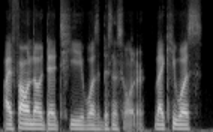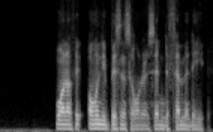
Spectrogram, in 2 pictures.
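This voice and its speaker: A young German-accented man talks easily on a video call, his voice a little low and dry. He wanders through his answers with plenty of "um" and "like", restarting as he goes. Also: quick pace, no room sound. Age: 20s. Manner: relaxed, many fillers and restarts. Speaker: guest entrepreneur. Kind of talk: casual interview chat. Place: indoor room.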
